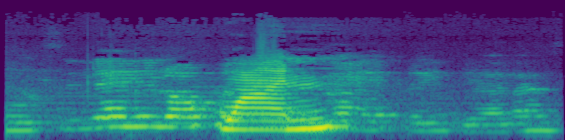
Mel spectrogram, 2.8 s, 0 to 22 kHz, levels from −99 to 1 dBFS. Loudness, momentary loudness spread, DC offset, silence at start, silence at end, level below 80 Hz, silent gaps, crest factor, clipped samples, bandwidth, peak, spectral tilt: -14 LUFS; 23 LU; under 0.1%; 0.05 s; 0.05 s; -64 dBFS; none; 16 dB; under 0.1%; 7.4 kHz; -2 dBFS; -6 dB/octave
